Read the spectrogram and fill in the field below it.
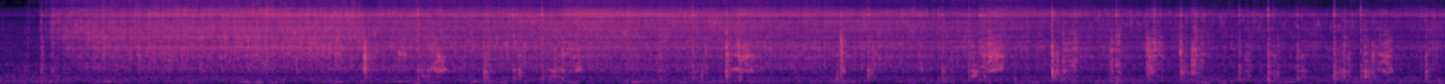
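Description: Tomatoes fry in a hot pan while being stirred, a close, crackling sizzle broken by scraping clicks and taps from the spoon, steady throughout with no talking.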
